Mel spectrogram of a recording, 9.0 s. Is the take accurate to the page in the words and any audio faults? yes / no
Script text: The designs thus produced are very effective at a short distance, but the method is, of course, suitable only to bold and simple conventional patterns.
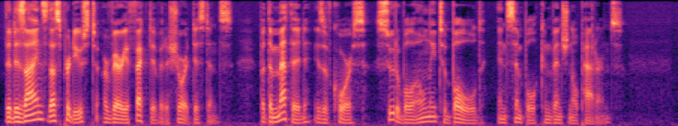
yes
